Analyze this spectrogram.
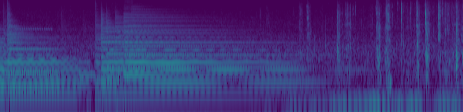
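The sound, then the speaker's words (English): Horse hooves clop at an unhurried pace as riders come slowly into a tiny town. Sustained musical tones fill the first few seconds, and then a run of many sharp, irregular hoof clops takes over toward the end. “Matt and Sam rode slowly into the tiny town”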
